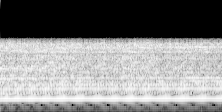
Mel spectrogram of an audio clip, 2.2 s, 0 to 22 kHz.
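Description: YS FZ70-S supercharged four-stroke glow engine turning its propeller at a steady 60% throttle, the five-second 60% step of a computer-controlled throttle step test; its note holds one constant pitch.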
